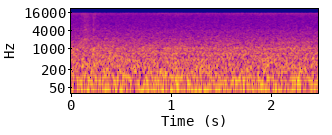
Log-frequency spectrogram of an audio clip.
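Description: Near silence: faint steady hiss of the recording's noise floor.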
